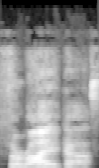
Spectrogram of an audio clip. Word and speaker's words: Theriaca: We're here with Nate and Bryce of Thoria. Just got the correct pronunciation today after talking about this band for months and months.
